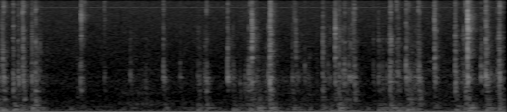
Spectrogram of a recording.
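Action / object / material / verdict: tap / plastic computer keyboard / plastic / none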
